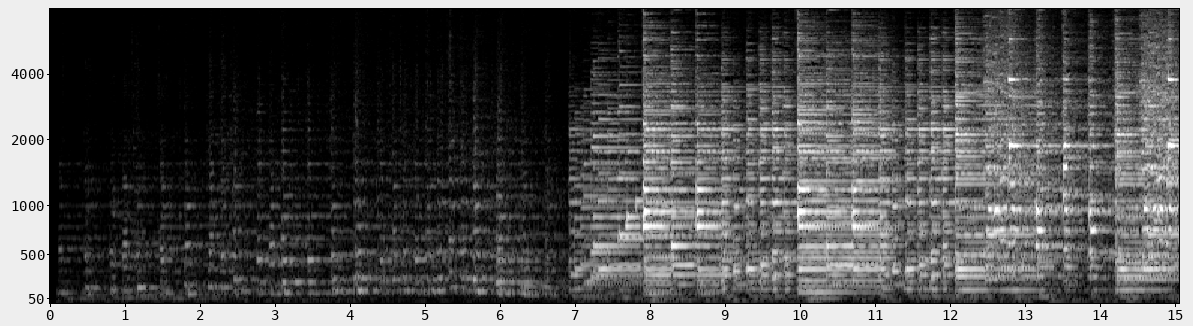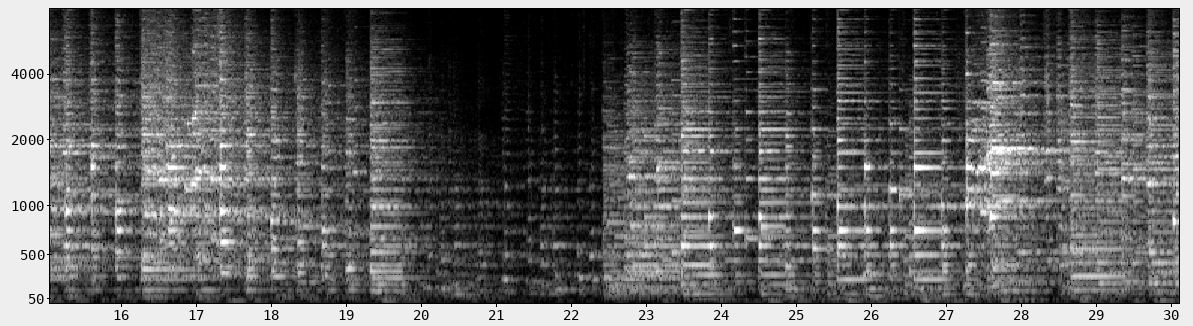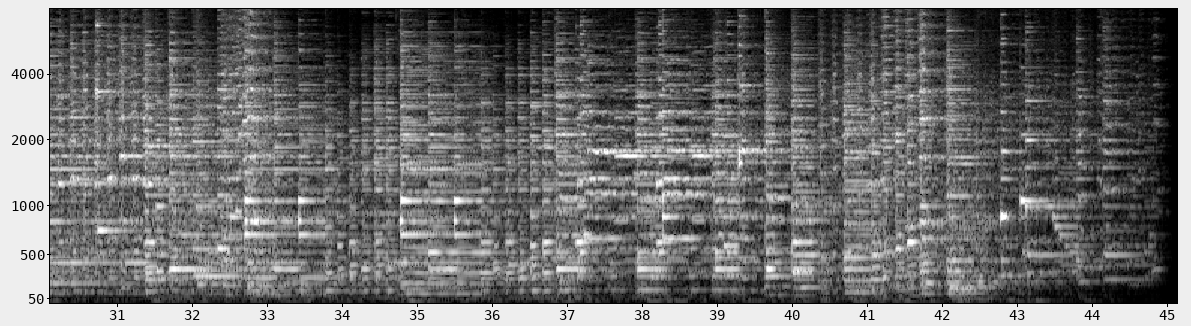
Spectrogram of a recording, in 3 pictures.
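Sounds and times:
piano concerto allegro ma non troppo: 0.1 - 45.1.

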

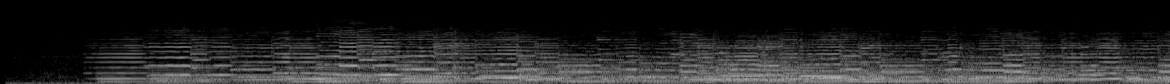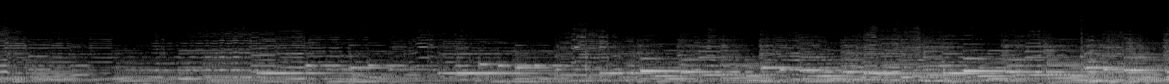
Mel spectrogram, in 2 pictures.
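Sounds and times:
live cello sonata: 0.2 - 23.3.

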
